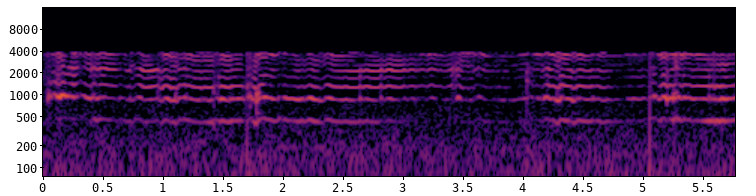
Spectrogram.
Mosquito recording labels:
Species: mosquito; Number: one; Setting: cup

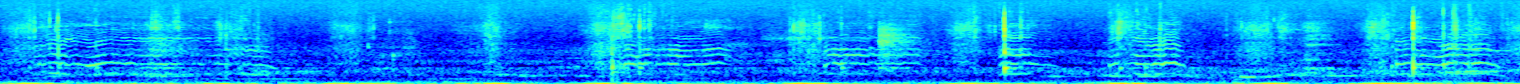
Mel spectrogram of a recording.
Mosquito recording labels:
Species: Mansonia africanus; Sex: female; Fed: unfed; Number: one; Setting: cup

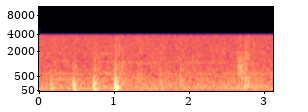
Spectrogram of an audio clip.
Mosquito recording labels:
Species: Anopheles gambiae s.s.; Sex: female; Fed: unfed; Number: one; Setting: insect culture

